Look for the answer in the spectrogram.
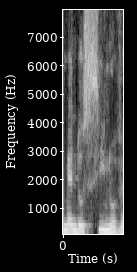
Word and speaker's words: Mendocino: Dann Mendocino, also wie das Lied, äh, deswegen ja. Mendocino wird da ausgesprochen.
